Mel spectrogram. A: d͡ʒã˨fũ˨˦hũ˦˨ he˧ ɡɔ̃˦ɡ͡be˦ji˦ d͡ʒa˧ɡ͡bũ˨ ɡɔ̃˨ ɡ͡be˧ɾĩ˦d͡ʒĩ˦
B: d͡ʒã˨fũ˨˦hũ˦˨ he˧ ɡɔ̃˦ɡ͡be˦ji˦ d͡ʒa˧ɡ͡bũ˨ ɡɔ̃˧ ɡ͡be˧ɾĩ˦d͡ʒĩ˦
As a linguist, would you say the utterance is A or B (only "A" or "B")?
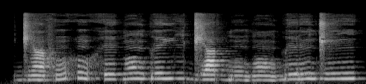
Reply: A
